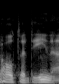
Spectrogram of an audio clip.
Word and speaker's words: Altadena: billion dollar Powerball lottery jackpot sold in uh Alta Dana is that how you pronounce it Len Ulta Dana I pronounce it Ulta Dina Ulta Dina yeah Altadena yes California Lottery officials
